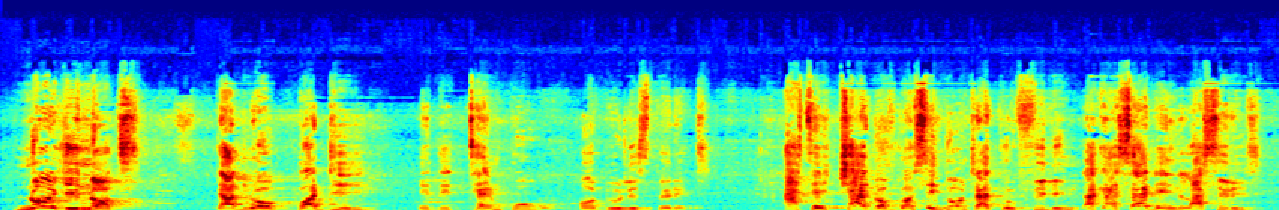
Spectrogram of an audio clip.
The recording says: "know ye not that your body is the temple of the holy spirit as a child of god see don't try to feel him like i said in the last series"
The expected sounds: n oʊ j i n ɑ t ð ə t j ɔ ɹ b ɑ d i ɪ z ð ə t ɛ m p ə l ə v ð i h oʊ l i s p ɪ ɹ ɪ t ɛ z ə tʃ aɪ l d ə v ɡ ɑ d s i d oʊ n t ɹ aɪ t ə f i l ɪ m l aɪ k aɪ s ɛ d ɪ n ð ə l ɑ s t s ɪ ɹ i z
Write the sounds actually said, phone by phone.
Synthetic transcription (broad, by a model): n oʊ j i n ɑ t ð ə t j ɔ b ɑ d i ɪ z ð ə t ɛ m p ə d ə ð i h oʊ l i s p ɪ ɹ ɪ t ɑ s ə tʃ aɪ l d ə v ɡ ɑ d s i d oʊ n t ɹ aɪ t ə f i l ɪ m l aɪ k aɪ s ɛ d ɪ n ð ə l ɑ s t s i ɹ i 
